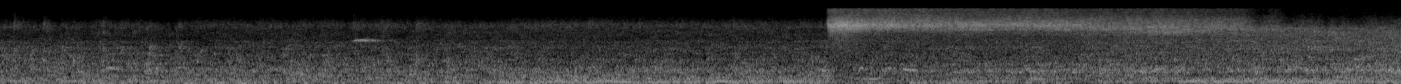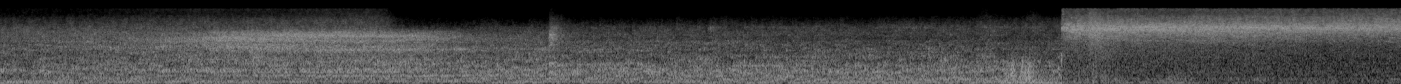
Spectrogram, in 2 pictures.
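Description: An Indian Railways passenger train hauled by a WCAM3A electric locomotive pulls slowly out past the platform. Its LHB coaches rumble steadily, with a sudden loud air hiss about eight seconds in that stops about four seconds later, and a second loud hiss starting near the end.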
